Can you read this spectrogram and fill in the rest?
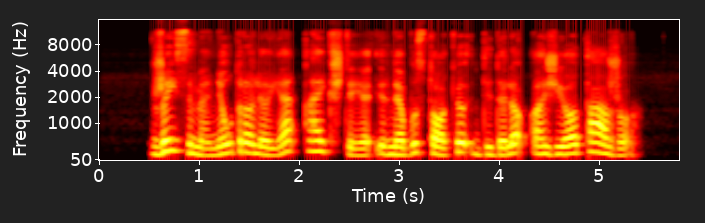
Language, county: Lithuanian, Vilnius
